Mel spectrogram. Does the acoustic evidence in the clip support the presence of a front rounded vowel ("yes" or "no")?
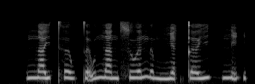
no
